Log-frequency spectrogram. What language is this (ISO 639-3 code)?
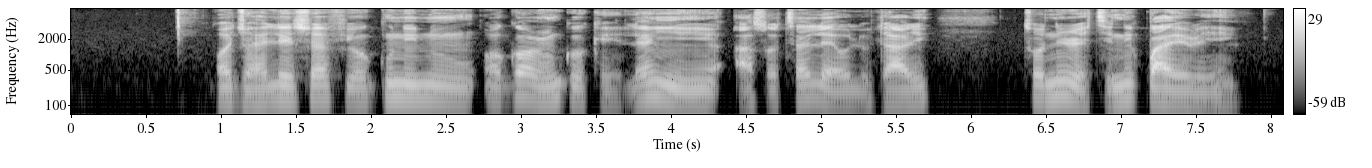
yor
